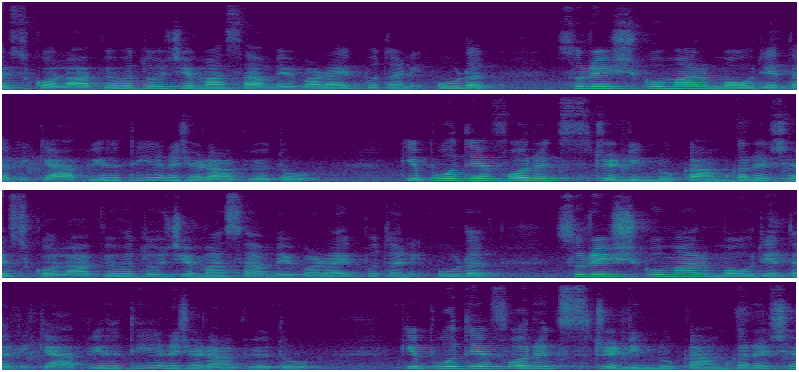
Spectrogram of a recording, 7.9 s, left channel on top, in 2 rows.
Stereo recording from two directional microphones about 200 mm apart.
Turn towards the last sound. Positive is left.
turn(degrees=-25)  # may be behind; listen again after turning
